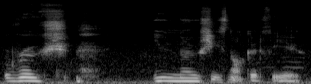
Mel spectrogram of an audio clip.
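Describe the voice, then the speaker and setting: A man's voice: on the high side, sing-song, takes it slowly, warm tone, husky, exaggerated voice, poor audio. A man playing a concerned, candid friend and coworker in an audio drama. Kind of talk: audio horror drama acting.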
